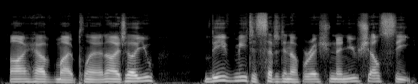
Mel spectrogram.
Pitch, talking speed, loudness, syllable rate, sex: 130 Hz, 260 wpm, -19 LUFS, 6.2 syllables/s, male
